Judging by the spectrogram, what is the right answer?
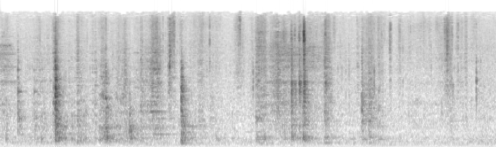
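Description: Irregular metal clinks and knocks with some scraping as the hydraulic flow control valve cylinder head assembly is worked into place on the tractor and its bolts are started with a socket extension.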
